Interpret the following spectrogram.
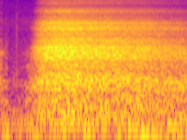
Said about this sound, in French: Inspirez par le nez et sentez l'air pénétrer vos narines et l'air ressortir par votre bouche. Gardez la bouche légèrement entr'ouverte et laissez l'air s'échapper à l'expiration sans rien faire de particulier.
